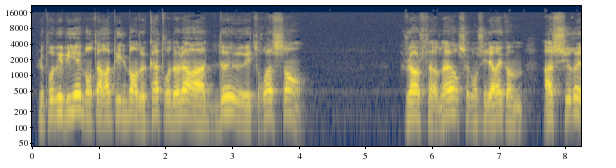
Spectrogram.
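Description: A man reads a classic novel aloud as audiobook narration. His voice sits slightly high, and he tells the story in a measured, expressive manner.

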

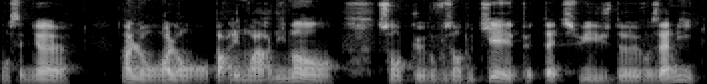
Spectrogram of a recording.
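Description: A cold, sly young duke with a deep voice, as a male audiobook reader plays him. He talks in a soft, insinuating tone and coaxes out secrets. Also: animated, measured pace. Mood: probing. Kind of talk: audiobook character reading.

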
